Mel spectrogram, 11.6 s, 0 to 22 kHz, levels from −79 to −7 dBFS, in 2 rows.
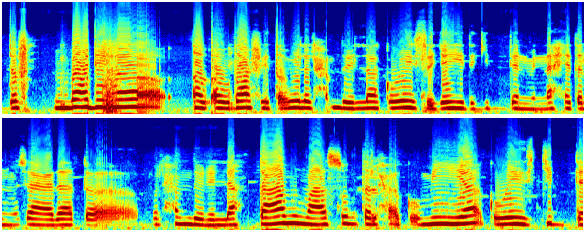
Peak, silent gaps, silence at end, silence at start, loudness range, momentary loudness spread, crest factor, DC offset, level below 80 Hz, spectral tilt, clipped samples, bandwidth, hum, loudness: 0 dBFS; none; 0 s; 0 s; 4 LU; 9 LU; 6 dB; under 0.1%; -34 dBFS; -5 dB/octave; 10%; 15.5 kHz; none; -7 LUFS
